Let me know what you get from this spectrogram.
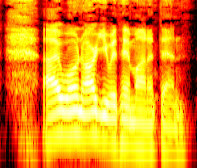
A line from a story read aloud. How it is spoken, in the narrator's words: I laughed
